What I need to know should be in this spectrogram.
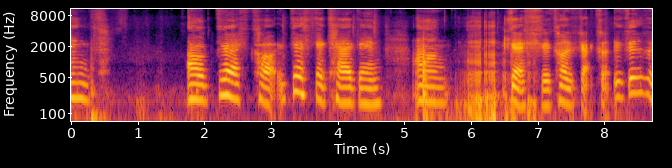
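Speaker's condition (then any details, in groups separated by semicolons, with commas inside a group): Jaw cancer surgery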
